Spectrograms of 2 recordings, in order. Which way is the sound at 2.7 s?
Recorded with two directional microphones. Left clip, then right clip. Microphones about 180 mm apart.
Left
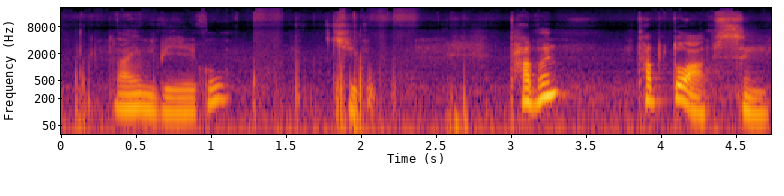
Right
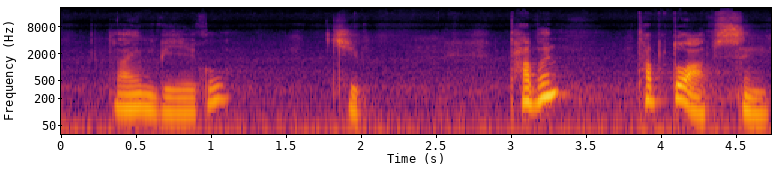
5° right (ahead or behind).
